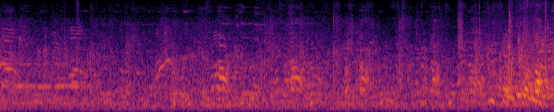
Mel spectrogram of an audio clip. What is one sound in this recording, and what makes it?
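People chatter quietly on a street outdoors.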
